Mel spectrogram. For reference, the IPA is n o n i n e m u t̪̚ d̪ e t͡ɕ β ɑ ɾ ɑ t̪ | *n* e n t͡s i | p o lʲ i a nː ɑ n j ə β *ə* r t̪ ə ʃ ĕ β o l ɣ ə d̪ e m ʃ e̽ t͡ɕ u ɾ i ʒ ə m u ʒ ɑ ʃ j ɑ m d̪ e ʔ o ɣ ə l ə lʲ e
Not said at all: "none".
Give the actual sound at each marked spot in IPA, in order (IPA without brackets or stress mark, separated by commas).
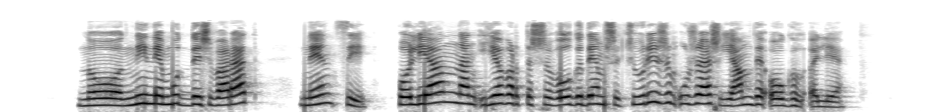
n, ə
